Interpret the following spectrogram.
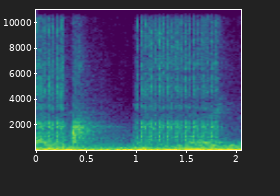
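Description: Camera shutters firing in rapid bursts of fine, evenly spaced clicks: a short burst at the start and a longer one about a second in, over a steady low room rumble.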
